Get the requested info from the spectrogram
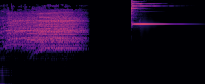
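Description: A single bright electronic chime, the KOCOWA TV logo sting, strikes about two-thirds of the way in and rings away. Before it, the last of the stage sound cuts off abruptly, followed by a moment of silence.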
